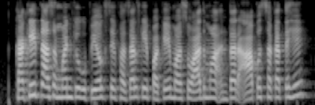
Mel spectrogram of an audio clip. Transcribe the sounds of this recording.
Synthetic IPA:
kaːkiːʈ̪naːsə̃ŋbənkeʊpjoːɡsepʰɐsəlkepɐkemɐswaːd̪mãɐ̰̃nt̪əɾa̰ːpsɐkt̪eɦɛ̃ː

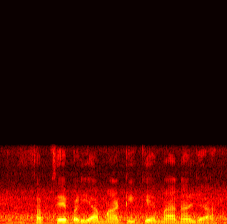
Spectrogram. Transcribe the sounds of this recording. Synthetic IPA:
sɐbsebɐɽ̤ijamaːʈikemaːnəld͡ʒa̰ː

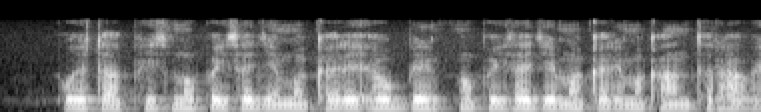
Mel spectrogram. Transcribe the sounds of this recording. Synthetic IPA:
poːsʈaːpʰismẽpɐɪsad͡ʒemãkəɾeʔɐːbẽːŋkmẽpɐɪsad͡ʒemakəɾemɐkaːnt̪əɾɦaʋe

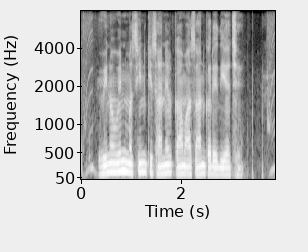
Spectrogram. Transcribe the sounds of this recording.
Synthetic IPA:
ʋɪnoʋɪnməsiːnkɪsaːneɾkaːmaːsaːnkəɾed̪ɪjat͡ʃʰeː

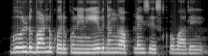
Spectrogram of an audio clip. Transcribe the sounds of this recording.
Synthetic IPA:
ɡo̞ːlɖubaːɳɖukoɾukune̞ːnueːʋid̪ʱɐŋɡaːɐplɐjt͡ʃe̞ːsu̥kɔːʋaːli

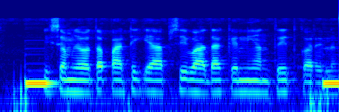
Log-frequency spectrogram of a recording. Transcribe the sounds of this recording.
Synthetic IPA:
isəmd͡ʒʱaːt̪apaːɾʈikeaːpsiʋaːd̪akenɪjə̃nt̪ɾɪt̪kəɾen

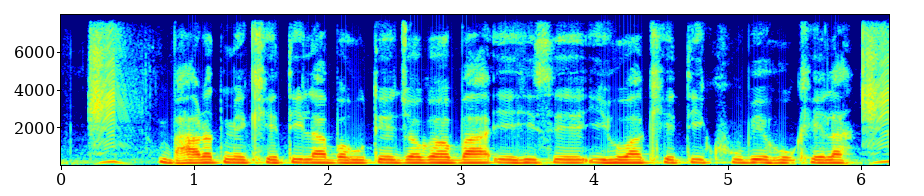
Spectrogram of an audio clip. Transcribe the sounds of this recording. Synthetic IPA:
bʱaːɾət̪mẽkʰet̪ilabəɦut̪ed͡ʒəɡəɦbaʔeɦisejiɦoʋakʰeːt̪ikʰubeɦokʰela

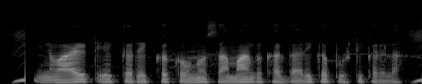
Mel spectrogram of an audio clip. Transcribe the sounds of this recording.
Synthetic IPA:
inʋaiʈek̚t̪əɾekːəkəwnosamanɡəkʰəɾd̪aɾikəpuʂʈikəɾela

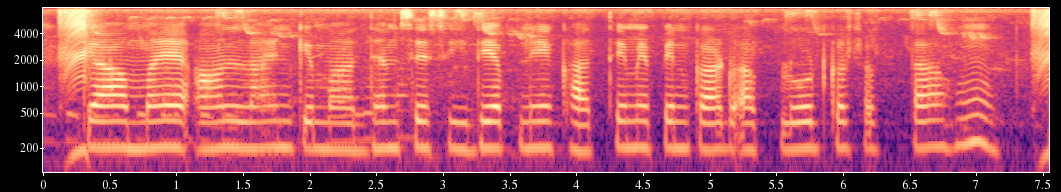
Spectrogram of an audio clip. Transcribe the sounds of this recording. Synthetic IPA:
kjaːmɛ̃ːɔːnlaːɪnkemaːd̪ʱjəmsesiːd̪ʱeɐpnekʰaːt̪ʰemẽpɪnkaːɾɖɐploːɖkɐɾsɐk̚t̪aɦũː

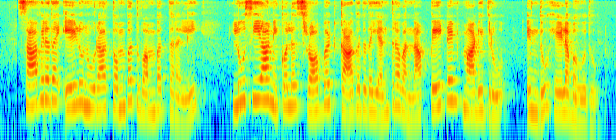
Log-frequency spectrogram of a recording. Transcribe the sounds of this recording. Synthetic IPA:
saːʋiɾɐd̪ɐʔeːɭunuːɾɐt̪o̞mbɐt̪ːuʋombɐt̪ːɐɾɐlːi | luːsijaːnikolɐsɾaːbɐɾʈkaːɡɐd̪ɐd̪ɐjɐnt̪ɾɐʋɐnːɐpeːʈeɳʈmaːɽid̪ɾu | e̞nd̪uhɛːɭɐbɐɦud̪ṵ

